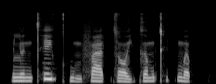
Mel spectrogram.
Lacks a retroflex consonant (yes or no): yes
